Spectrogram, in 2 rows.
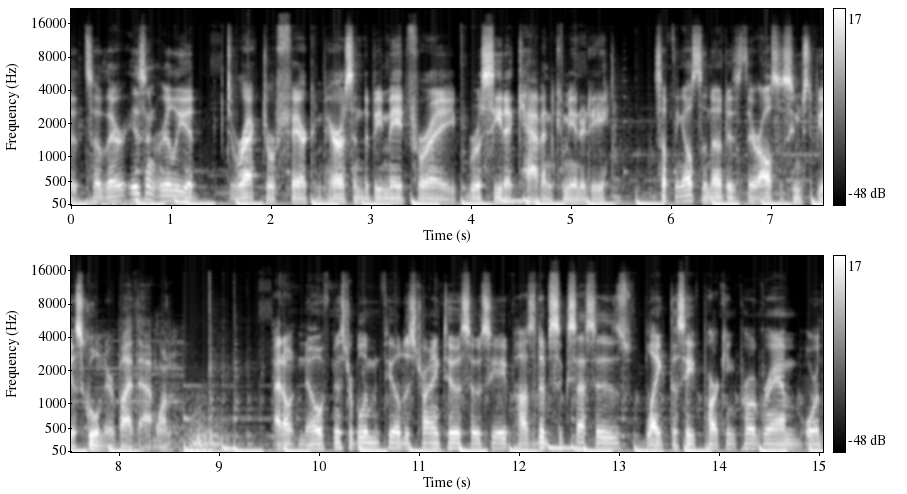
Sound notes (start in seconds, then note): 8.5 air whooshes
